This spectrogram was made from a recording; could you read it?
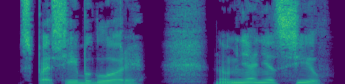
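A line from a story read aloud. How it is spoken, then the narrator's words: Weary reply. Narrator (Russian): устало ответил я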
